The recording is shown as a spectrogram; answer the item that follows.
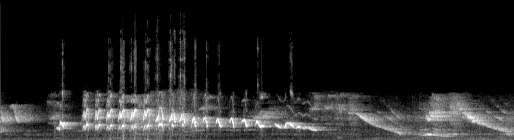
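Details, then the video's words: Greater green leafbird song for training songbirds: a fast series of about twenty rhythmic buzzy chirps that drop slightly in pitch, followed by long sweeping downward and upward slurred whistles. "masteran suara burung cucak ijo"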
